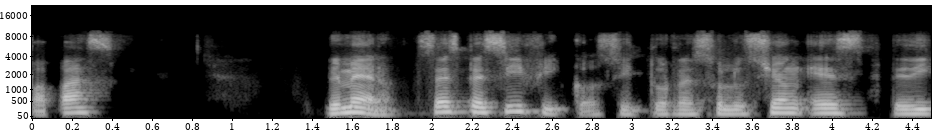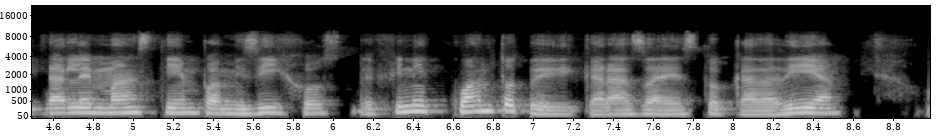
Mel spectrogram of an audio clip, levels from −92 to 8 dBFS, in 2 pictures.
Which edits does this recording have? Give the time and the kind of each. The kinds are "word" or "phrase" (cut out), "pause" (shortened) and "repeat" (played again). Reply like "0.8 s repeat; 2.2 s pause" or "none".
4.2 s pause; 7.0 s word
